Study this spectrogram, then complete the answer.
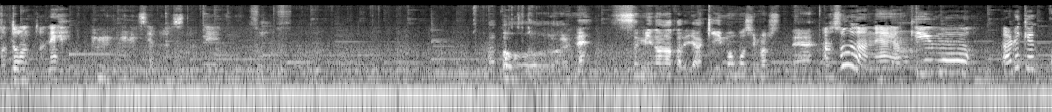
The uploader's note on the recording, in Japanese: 家族で初キャンプの帰り道に収録したドライブ番外編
